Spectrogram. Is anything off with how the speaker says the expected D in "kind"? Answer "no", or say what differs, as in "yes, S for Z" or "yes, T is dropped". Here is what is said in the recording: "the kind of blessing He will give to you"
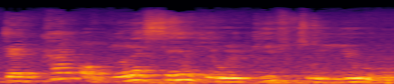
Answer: yes, D is dropped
